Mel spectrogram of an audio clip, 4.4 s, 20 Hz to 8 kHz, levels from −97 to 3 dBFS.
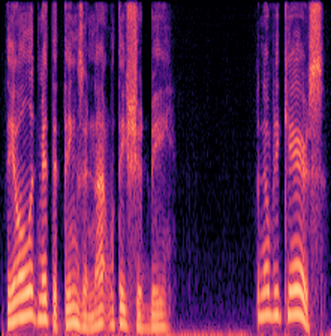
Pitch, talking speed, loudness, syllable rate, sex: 145 Hz, 175 wpm, -15 LUFS, 6.1 syllables/s, male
